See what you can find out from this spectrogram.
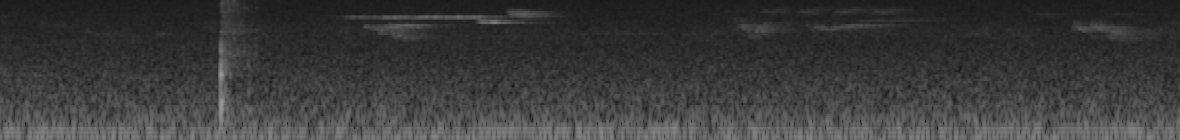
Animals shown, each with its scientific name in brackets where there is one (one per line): Black-and-white Warbler (Mniotilta varia)
Black-throated Green Warbler (Setophaga virens)
Eastern Wood-Pewee (Contopus virens)
Red-eyed Vireo (Vireo olivaceus)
